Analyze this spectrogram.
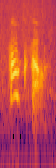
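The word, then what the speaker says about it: forecastle: Try pronouncing it like an English sailor with no formal education. Faux castle. Folks.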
